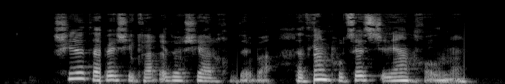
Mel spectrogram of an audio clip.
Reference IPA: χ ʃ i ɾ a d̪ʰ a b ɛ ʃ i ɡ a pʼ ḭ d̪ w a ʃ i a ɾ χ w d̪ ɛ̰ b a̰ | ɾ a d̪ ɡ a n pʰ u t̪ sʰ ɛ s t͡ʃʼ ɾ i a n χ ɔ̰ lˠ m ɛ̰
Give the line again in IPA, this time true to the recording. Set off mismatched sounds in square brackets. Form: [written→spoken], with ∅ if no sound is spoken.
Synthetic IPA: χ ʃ i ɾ a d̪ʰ a b ɛ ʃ i ɡ a [pʼ→qʼ] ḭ d̪ w a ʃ i a ɾ χ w d̪ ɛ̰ b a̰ | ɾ a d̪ ɡ a n pʰ u t̪ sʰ ɛ s t͡ʃʼ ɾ i a n χ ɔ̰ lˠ m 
